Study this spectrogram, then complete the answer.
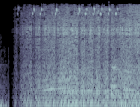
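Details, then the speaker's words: Air-cooled VW with its choke wire disconnected, so the choke sat in any position: loud, ragged clatter with an uneven beat and no settled rhythm; rough idle that still stalled or ran badly with the choke off. "can hear just how terribly this thing is idling somebody noticed he choked wire was off of it so the choke fell into any position that it wanted to"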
